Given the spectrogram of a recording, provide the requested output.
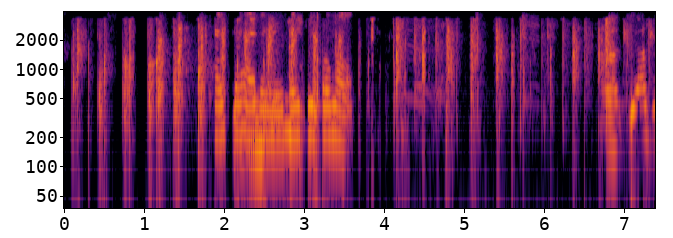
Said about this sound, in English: Everybody clap it up real loud, really loud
